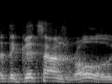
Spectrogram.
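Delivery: normal talking voice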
